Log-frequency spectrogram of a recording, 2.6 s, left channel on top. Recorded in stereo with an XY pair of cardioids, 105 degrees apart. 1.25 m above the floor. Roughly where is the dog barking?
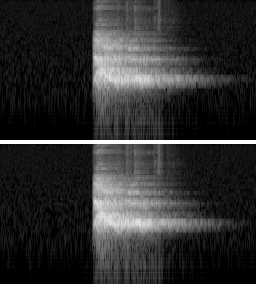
Ahead.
